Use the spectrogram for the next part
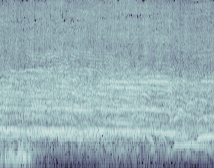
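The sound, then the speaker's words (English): A large crowd cheers and whoops loudly and continuously as a king gives his blessing to young lovers to seal their union, joining the Irish and the people of Gwynedd; many overlapping voices rise and fall in excited shouts for the whole stretch, with a low roar underneath. “These fools cheer that some lout has granted permission to ravage my sister.”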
